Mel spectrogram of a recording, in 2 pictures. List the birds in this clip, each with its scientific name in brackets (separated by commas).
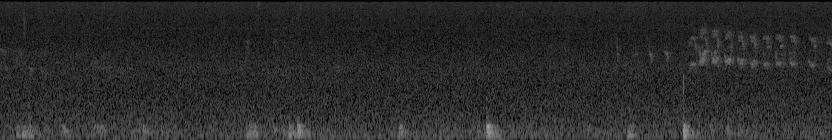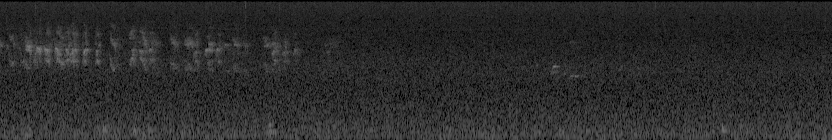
Speckled Mousebird (Colius striatus)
